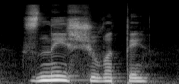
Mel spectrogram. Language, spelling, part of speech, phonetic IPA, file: Ukrainian, знищувати, verb, [ˈznɪʃt͡ʃʊʋɐte], Uk-знищувати.ogg
- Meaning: to destroy, to annihilate, to obliterate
